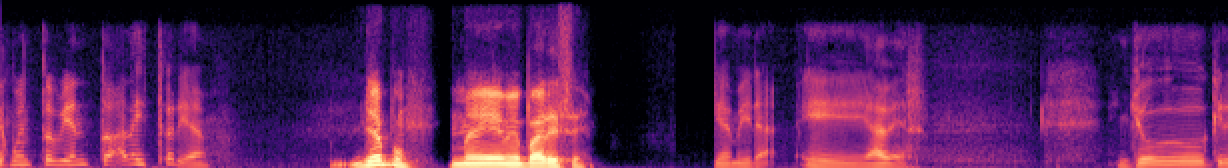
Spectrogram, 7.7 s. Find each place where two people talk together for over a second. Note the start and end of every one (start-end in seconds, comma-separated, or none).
none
